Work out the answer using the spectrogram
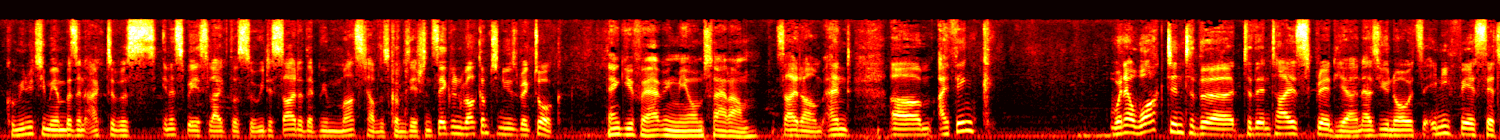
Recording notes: live from the Midlands Diwali Festival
